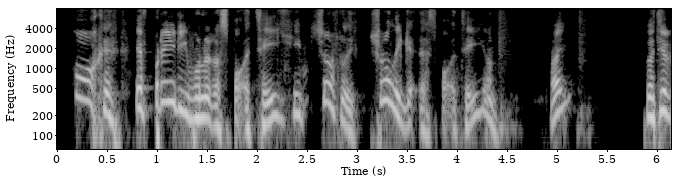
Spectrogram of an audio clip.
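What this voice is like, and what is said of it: Put-on Scottish-Irish accent. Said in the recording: “my fantastic accent. I'm basically Mel Gibson and Braveheart over here, mixed with ... Colm Meaney called The Van”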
